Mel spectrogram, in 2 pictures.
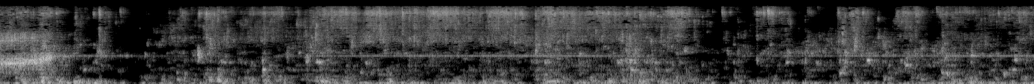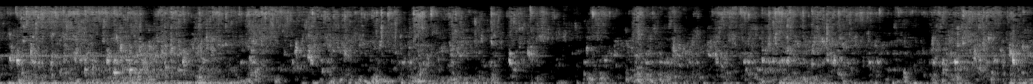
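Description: Kitchen sink faucet running while hands are rinsed and rubbed under the stream, washing off a sticky flour coating; the splashing dips and swells as the hands move through the water.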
